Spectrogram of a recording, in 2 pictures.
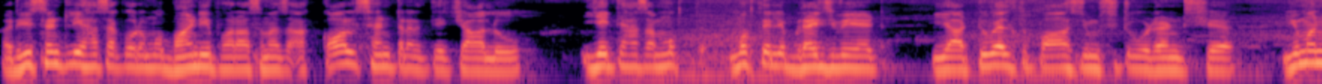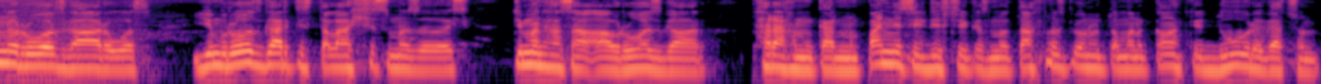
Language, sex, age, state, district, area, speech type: Kashmiri, male, 45-60, Jammu and Kashmir, Bandipora, rural, spontaneous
